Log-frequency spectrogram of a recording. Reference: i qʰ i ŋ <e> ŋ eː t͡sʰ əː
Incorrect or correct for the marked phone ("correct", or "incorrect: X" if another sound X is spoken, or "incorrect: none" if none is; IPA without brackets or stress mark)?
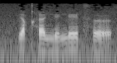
correct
